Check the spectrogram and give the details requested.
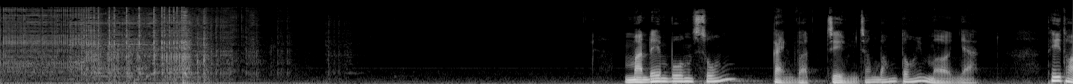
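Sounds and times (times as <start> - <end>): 
wooden door slowly creaking shut: 0.0 - 3.6
speech: 6.3 - 9.9, 10.5 - 10.7.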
